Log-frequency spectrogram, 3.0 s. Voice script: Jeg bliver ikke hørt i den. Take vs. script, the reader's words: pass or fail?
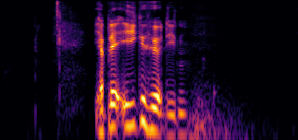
pass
